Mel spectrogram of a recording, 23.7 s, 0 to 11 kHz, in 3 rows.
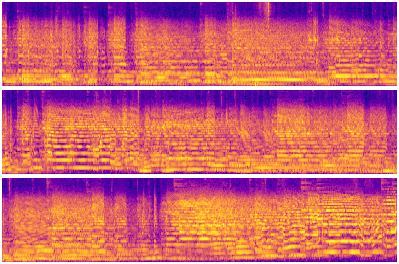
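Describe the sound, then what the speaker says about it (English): An electric guitar played through a Boss eBand JS-10 with compressor, overdrive distortion, noise gate, Boss chorus, delay and reverb rings out in an 80s heavy metal tone, loud, sustained chords and lead lines with no talking. "compressor, overdrive distortion, noise gate. I have no EQ for this tone. I'm using a chorus, Boss chorus. And delay and reverb."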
